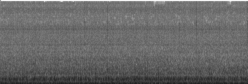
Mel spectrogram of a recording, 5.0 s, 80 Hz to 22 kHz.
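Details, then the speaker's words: 1972 Chevy C20 V8, long stored, with a loping, uneven idle and occasional missed pulses. Thermometer readings show cylinder 4 running cooler, so a misfire there is suspected; not confirmed. "So there's two. There's four, which is, you can see it's down a little bit. Makes me think we might have a misfire on cylinder 4."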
